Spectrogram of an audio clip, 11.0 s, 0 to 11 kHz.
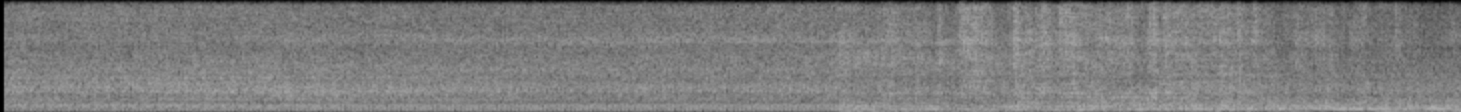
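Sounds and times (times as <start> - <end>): machine motor hum: 2.3 - 10.9.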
